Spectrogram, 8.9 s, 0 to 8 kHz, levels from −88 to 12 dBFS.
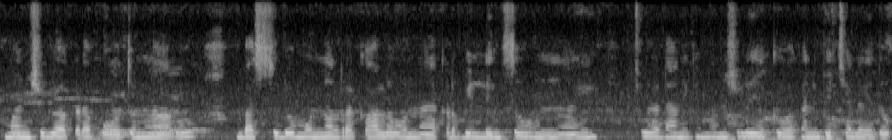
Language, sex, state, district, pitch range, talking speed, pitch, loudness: Telugu, female, Andhra Pradesh, Sri Satya Sai, 210-225 Hz, 100 wpm, 215 Hz, -16 LUFS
